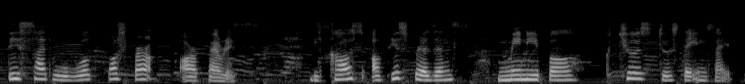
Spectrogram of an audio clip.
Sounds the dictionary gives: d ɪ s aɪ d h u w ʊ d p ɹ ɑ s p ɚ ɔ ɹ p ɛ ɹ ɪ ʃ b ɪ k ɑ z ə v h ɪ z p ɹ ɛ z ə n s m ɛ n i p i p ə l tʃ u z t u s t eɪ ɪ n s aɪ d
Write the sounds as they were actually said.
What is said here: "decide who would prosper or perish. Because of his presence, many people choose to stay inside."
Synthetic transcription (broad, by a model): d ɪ s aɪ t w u w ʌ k p ɹ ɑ s p ɚ ɔ ɹ p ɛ ɹ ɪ s b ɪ k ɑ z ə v h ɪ s p ɹ ɛ z ə n s m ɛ n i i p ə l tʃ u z t u s t eɪ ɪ n s aɪ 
